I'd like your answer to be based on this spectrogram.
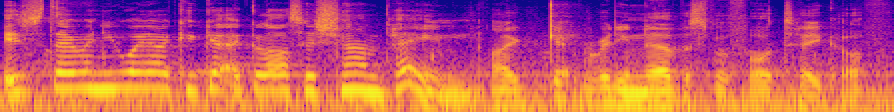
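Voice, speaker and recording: A man's voice: sits high, fairly quick, vocal fry, background noise. A man playing a chatty, entitled airline passenger in a radio drama. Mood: casual, chatty.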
